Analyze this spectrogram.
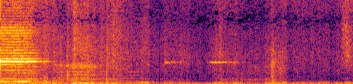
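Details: Low indoor rumble with faint scattered tones and clicks; no clear animal voice.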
